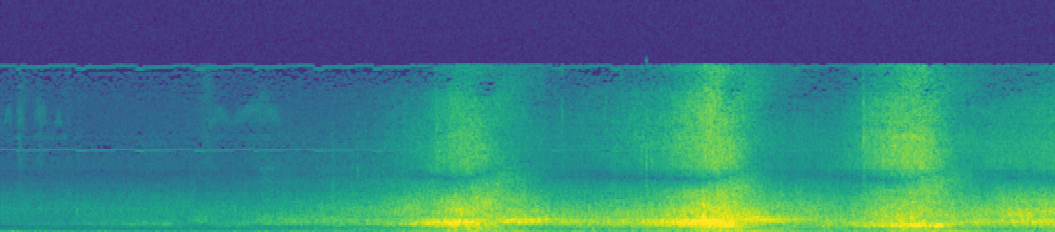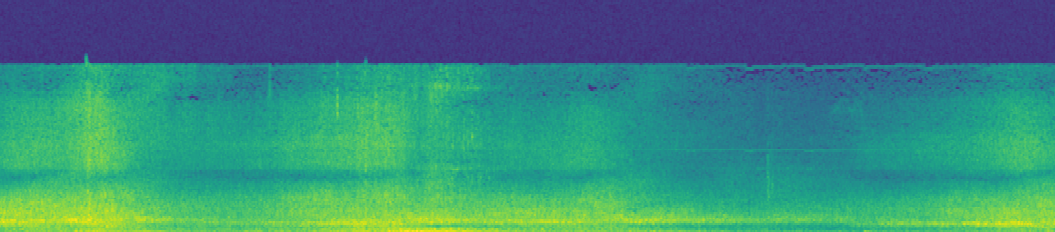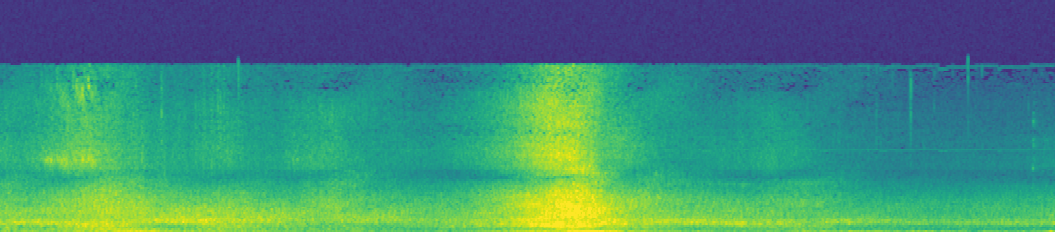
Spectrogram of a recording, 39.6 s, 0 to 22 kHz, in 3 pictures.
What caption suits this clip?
I wanted to test my new binaural mics, what better way than to listen to cars driving by?Recorded with Sound Professionals in-ear binaural mics into Zoom H4.
binaural, car, drive, field-recording, outside, passing, road, street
